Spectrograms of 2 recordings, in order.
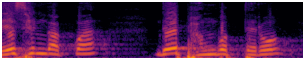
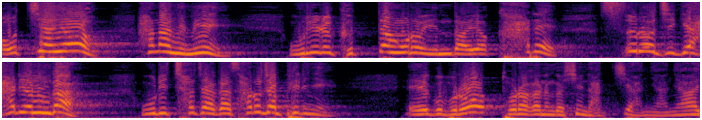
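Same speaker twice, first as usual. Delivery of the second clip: resentful protest; 3 dB louder than usual. Retold or imitated. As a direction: imitate a crowd blaming its leaders. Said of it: "모세와 아론을 막 원망을 해".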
